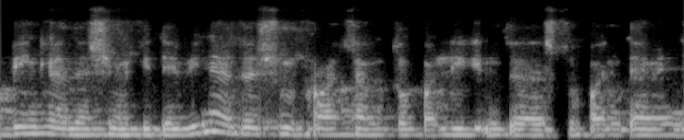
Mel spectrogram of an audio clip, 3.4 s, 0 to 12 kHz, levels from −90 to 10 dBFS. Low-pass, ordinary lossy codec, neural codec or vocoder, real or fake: 7.2 kHz; Opus, 32 kbps; codec, 16 kHz, 16 kbps, FreqCodec, larger model; fake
